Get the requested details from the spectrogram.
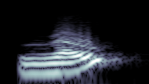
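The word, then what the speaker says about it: rho: Uh here, these are pronounced as row. These these are Greek letters.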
